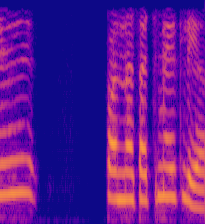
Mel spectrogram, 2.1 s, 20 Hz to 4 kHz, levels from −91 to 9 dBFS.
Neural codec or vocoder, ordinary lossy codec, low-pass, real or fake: codec, 16 kHz, 8 kbps, FreqCodec, smaller model; none; 3.6 kHz; fake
